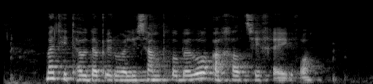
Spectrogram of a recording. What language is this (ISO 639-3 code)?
kat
